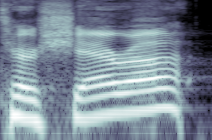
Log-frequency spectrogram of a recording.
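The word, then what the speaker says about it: Teixeira: he got vac banned IRL yeah true it's pronounced tershera not that it matters sorry some people leak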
